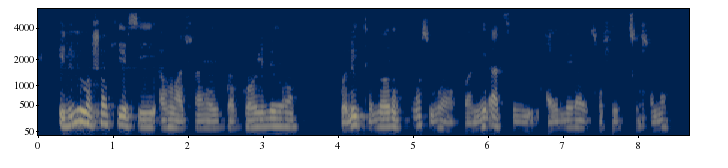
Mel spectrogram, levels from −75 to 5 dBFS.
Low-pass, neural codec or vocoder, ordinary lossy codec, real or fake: 5.4 kHz; none; none; real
